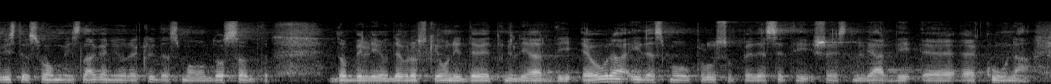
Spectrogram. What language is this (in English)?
Croatian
